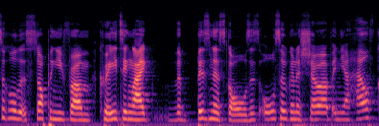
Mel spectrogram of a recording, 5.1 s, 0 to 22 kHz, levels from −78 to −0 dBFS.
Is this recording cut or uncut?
cut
